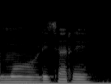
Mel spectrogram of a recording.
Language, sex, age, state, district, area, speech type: Odia, male, 18-30, Odisha, Nabarangpur, urban, spontaneous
